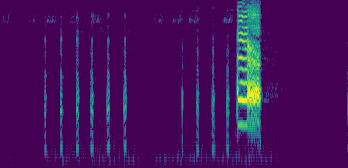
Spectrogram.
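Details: Lure call of a red junglefowl hen, used in trapping wild junglefowl. About a dozen soft, regularly spaced clucks lead into a single loud, grating squawk, followed by a lone cluck.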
